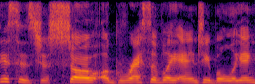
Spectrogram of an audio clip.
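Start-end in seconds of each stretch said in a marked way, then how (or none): none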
